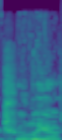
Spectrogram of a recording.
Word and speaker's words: Truglio: mind what would YOLO truglio say what would Jolo trulio say oh first of all it says I'd like to clarify that the g is silent second of all do we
